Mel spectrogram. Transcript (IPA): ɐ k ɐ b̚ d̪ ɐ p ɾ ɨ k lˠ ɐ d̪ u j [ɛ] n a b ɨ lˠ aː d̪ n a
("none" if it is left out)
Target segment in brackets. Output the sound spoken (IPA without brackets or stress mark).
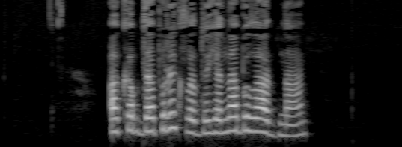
a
